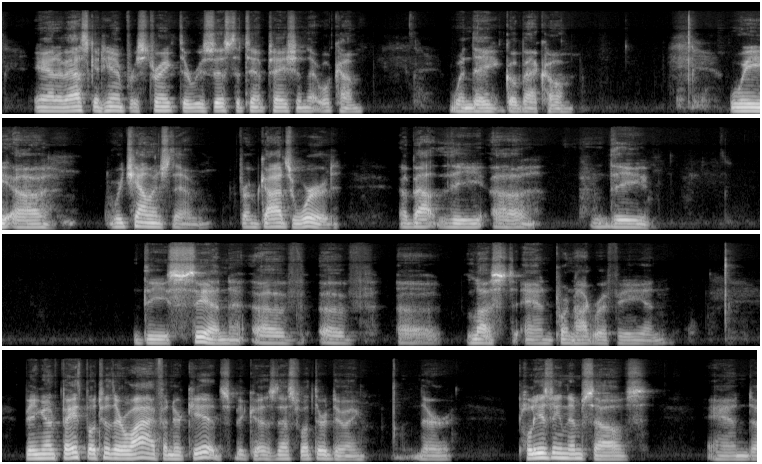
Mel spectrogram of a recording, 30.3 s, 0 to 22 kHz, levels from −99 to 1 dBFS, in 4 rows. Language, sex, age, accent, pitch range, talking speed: English, male, 60-79, American, 120-140 Hz, 110 wpm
